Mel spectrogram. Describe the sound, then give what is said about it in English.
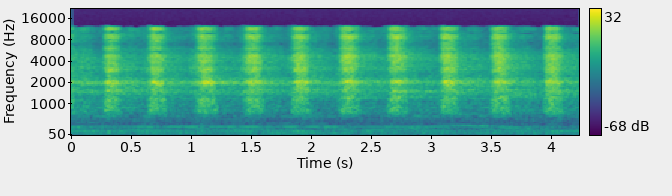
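Rapid, rhythmic panting with the tongue out, like a dog, done seated with arms raised as the setup for Breath of Fire: about ten quick, breathy huffs at a steady pace, moderately loud, with no talking. “Stick the tongue out, begin panting like a dog.”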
